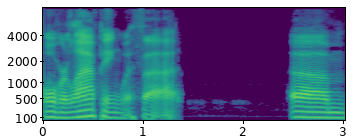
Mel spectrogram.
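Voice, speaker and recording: A man's fairly low voice at a very slow pace, in a very clean recording with a silent background. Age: 60s. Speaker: bitcoin mining company founder. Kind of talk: podcast interview. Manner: halting, many restarts.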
